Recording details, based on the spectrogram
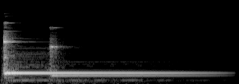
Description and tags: I've edited my doorbell recording in Audacity to (sort of) tune it to an octave from C to B, complete with sharp notes.
ding, bong, house, ping, door-bell, ding-dong, bell, door, doorbell, tuned, c, csharp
